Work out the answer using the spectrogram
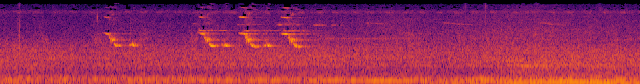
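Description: A small bird chirping: four short notes that slide down in pitch, one about a second in and three in quick succession around two to three seconds in, over a low steady background rumble.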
